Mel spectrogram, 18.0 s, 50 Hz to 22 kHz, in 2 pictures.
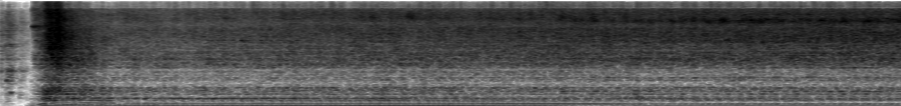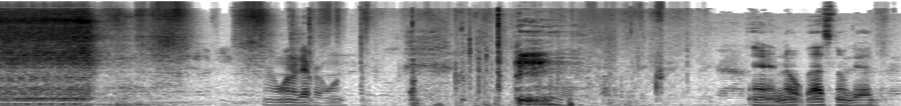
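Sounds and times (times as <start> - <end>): car engine starting and idling: 0.0 - 10.6.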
